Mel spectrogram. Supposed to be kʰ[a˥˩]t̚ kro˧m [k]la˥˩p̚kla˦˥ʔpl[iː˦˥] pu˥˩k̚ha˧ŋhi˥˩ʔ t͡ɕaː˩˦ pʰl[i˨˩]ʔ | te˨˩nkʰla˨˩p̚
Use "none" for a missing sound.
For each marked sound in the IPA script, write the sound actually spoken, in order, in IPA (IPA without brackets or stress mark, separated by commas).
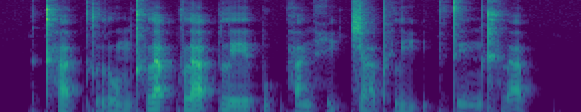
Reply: a˨˩, kʰ, eː˦˥, i˥˩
